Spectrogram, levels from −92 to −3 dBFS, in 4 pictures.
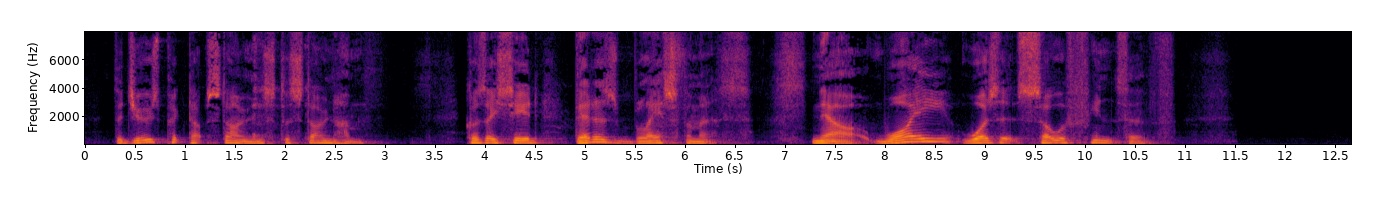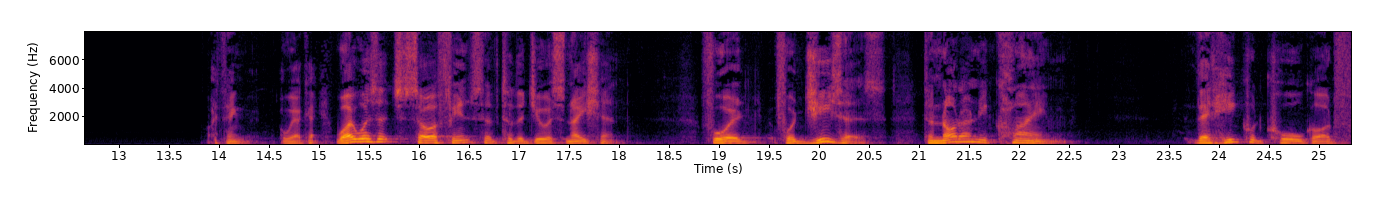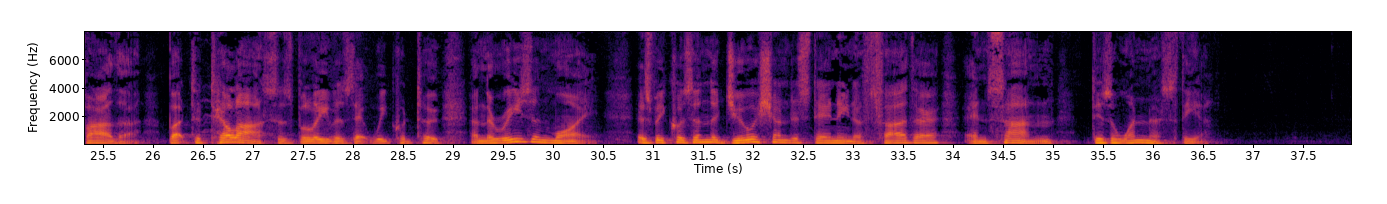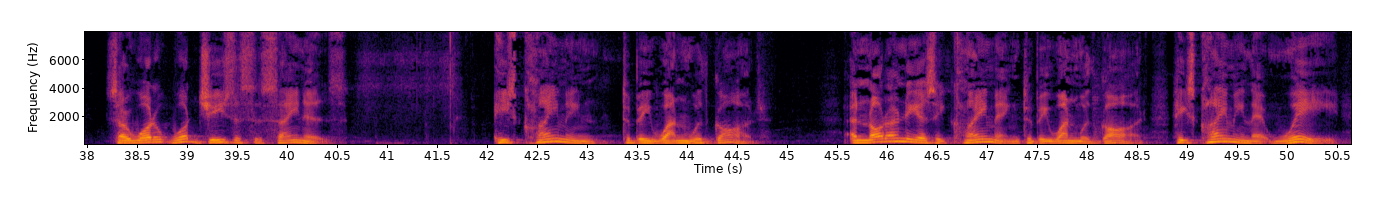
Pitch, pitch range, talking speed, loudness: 125 Hz, 110-145 Hz, 120 wpm, -31 LUFS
